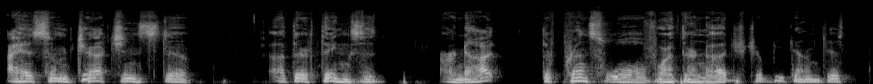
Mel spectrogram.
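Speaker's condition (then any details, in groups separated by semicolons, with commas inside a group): Spinocerebellar ataxia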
